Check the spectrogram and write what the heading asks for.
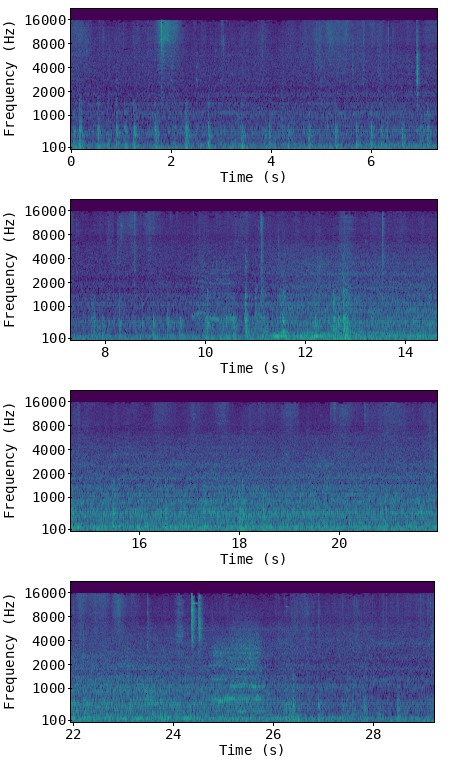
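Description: Steady low rumble of a moving public-transport vehicle heard from inside its passenger cabin, with a low hum setting in about a third of the way through.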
